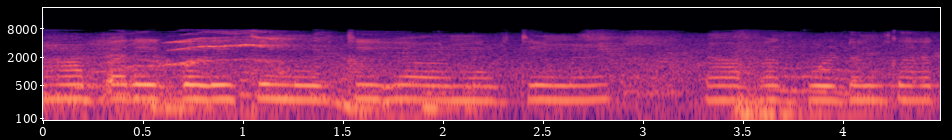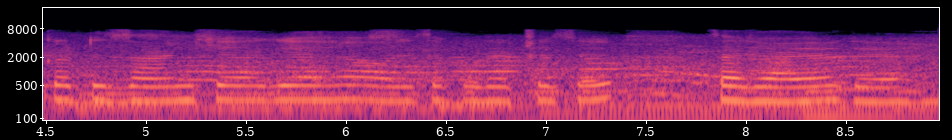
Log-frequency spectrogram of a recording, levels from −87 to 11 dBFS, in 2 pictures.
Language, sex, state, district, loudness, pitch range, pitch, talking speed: Hindi, female, Jharkhand, Jamtara, -16 LUFS, 240-255 Hz, 245 Hz, 180 wpm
